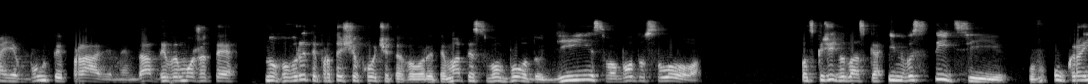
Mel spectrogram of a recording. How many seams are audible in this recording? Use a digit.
0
